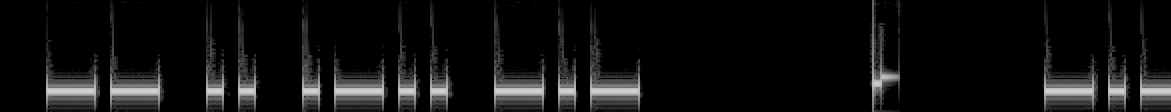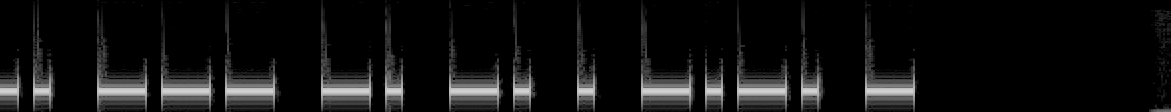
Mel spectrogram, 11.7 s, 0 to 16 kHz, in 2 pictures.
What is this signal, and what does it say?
Morse code, heard as a keyed tone, about 15 wpm, 700 Hz. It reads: MILK CONNECT
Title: Sentences from Top 1500 Words - New Word Drill Alt - 15wpm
